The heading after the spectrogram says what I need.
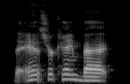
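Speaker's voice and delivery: ordinary delivery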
